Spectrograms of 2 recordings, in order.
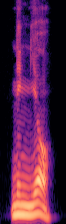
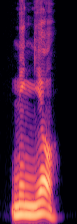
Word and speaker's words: ninyo: The next word is ninyo. Ningyo. Ningyo. Ningyo is spelled as N-I-N-Y-O.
